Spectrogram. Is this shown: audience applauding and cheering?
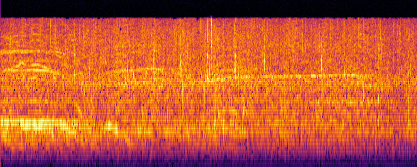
yes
